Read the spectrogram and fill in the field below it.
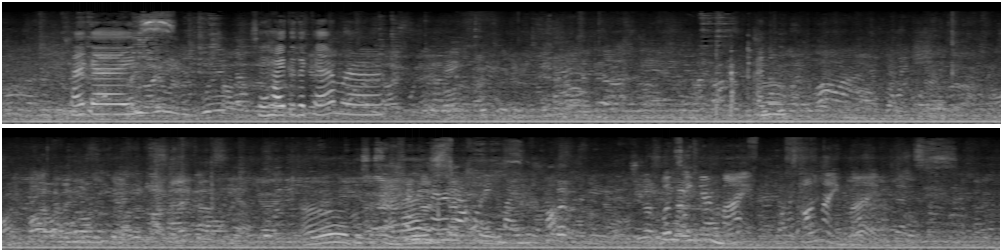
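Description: Many diners chatter throughout a busy room.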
